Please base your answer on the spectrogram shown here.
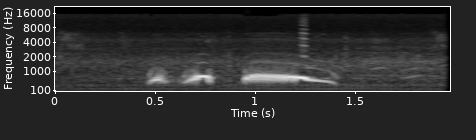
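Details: Spotted dove call used to stir newly caught doves into cooing: a single phrase of two short, quick coos followed by one longer, smooth coo that slides downward at the end, in a quiet background.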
